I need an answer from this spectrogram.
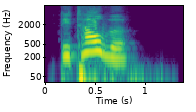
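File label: dove, German voices words; gcompris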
